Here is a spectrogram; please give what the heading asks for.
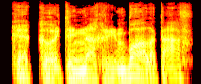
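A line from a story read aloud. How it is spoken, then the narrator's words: Hiss. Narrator (Russian): прошипел Водомир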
